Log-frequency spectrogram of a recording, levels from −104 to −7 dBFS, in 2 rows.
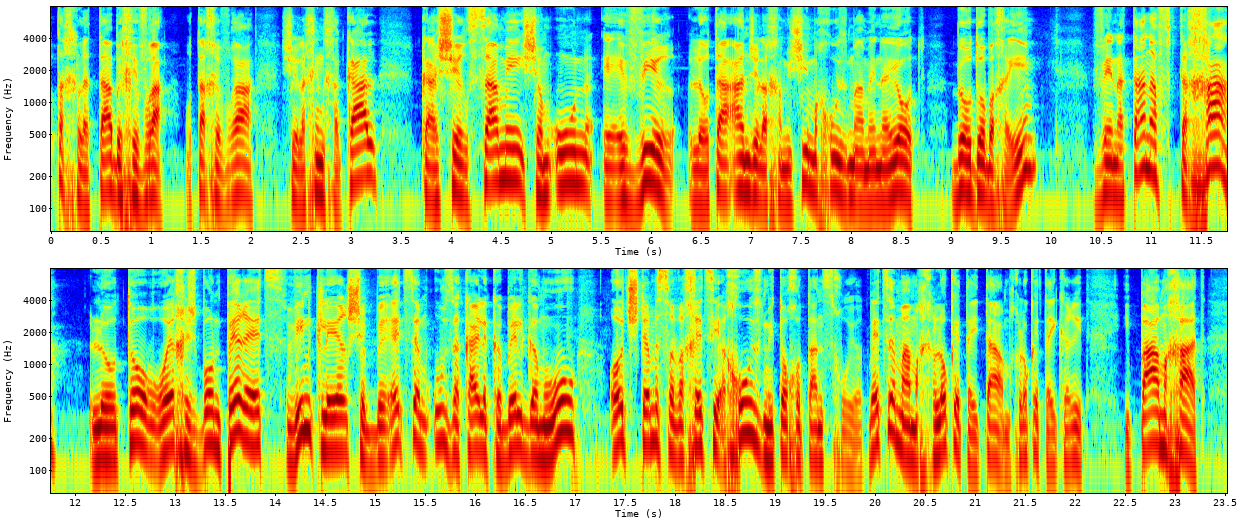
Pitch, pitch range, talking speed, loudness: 135 Hz, 115-160 Hz, 110 wpm, -15 LUFS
